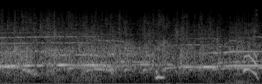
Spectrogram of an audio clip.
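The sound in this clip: Studio audience applause sound effect, a steady wash of many hands clapping at an even, moderate level with a few faint tonal sounds above it.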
